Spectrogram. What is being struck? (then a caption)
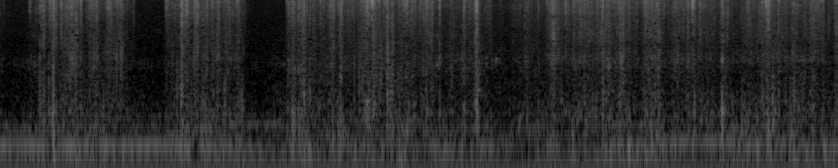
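Sequined fabric hat. Long nails scratch over the sequins of a soft, not hollow, red sequined Santa hat with white fluffy trim, while the other hand holds the white brim. The result is a continuous crinkly, scratchy rustle with bright ticks, over a steady low hum.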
